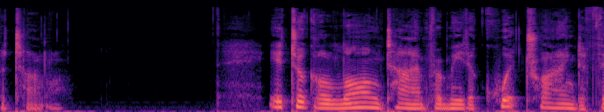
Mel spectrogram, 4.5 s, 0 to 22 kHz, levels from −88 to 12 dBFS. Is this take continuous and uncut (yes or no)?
yes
